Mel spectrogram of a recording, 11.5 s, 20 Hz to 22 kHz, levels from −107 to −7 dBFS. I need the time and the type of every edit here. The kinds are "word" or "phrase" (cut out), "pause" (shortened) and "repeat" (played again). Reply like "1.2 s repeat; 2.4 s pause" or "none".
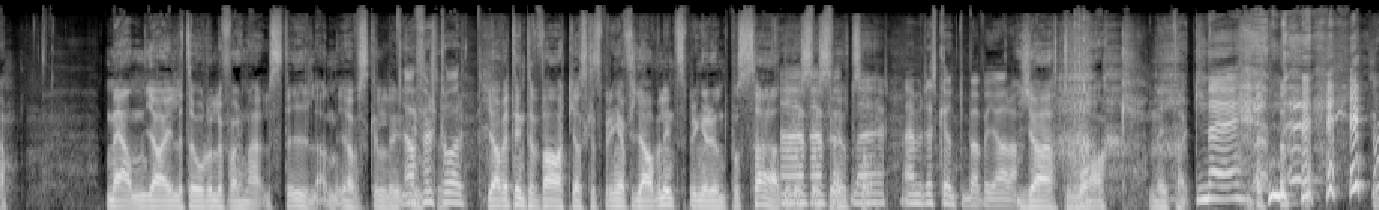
6.7 s repeat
